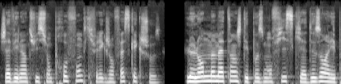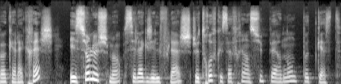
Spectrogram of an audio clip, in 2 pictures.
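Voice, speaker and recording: Here is a woman with an ordinary speaking voice, talking at a fairly quick pace at medium pitch with ordinary pitch variation. The recording is very clean, with a silent background. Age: 30s. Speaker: podcast host. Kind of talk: personal storytelling monologue. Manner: casual.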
